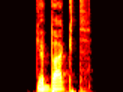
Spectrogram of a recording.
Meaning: past participle of backen
- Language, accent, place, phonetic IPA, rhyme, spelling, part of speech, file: German, Germany, Berlin, [ɡəˈbakt], -akt, gebackt, verb, De-gebackt.ogg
